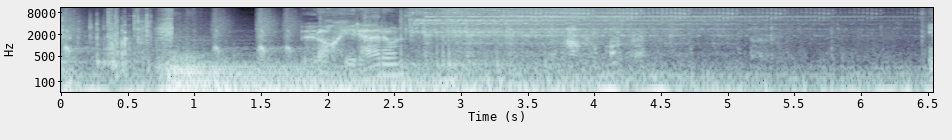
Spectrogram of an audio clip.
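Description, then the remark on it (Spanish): A revolver cylinder is loaded with a single bullet and spun for Russian roulette: a quick run of metallic ratcheting clicks, fairly loud, followed by a steady mechanical whir with murmured voices and background noise beneath. “Al tambor de la pistola le pusieron una bala.”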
